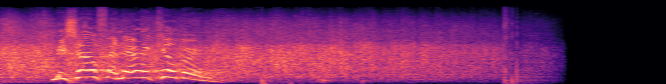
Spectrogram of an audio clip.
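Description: An audience applauds and the clapping slowly fades.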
